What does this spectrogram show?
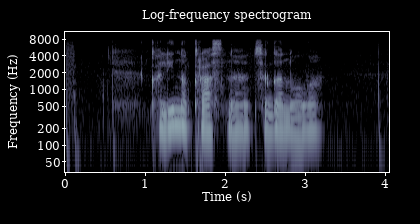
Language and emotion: Russian, neutral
